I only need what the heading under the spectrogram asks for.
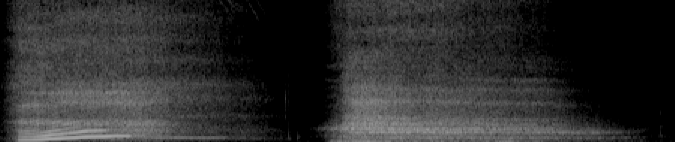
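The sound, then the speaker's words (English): A group catches its breath with two long, deep breaths. The first is a loud, voiced sigh with a rising tone, and after a short pause a long, breathy exhale slowly fades out. “Okay, the music has stopped. Let's catch our breath all together now.”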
